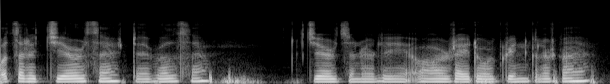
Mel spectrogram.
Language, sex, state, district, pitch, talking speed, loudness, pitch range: Hindi, male, Arunachal Pradesh, Lower Dibang Valley, 130 Hz, 130 wpm, -15 LUFS, 125-140 Hz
